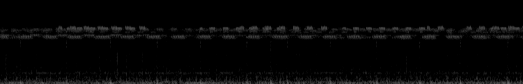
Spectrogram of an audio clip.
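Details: Rural night chorus of insects recorded 17 August 2022, with continuous fast pulsing trills at two high bands, beats running close together with slight gaps, over a soft low background hum.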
